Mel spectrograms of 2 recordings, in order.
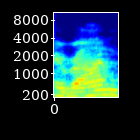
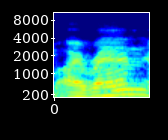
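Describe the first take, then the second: First: Iran said as "ih-RAHN"; corrected pronunciation. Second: Iran said as "eye-RAN"; anglicized pronunciation. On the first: Host correcting himself to a viewer, Iran pronounced "ih-RAHN". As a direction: say Iran with short first vowel, "rahn" ending. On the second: Host greeting a viewer, Iran pronounced "eye-RAN". Corrects own pronunciation of country. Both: Real, not acted.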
